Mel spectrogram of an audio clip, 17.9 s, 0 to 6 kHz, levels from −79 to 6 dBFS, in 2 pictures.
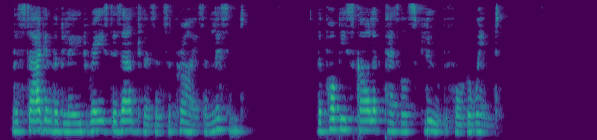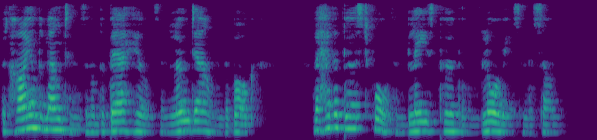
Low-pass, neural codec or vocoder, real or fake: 5.4 kHz; none; real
